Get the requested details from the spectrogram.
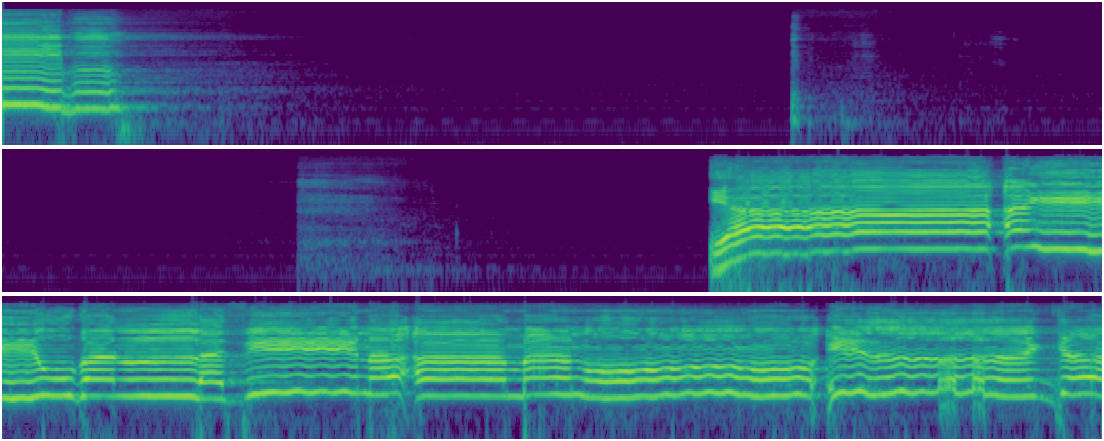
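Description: A man chants melodically into a microphone, with long held notes.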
